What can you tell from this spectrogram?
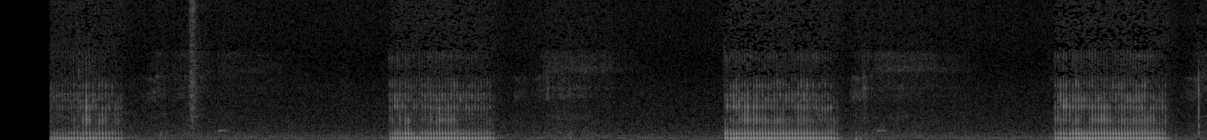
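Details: Coach the Bulldog asleep and snoring: four loud, rasping snores, each lasting about a second, roughly every three seconds, with softer breathing sounds between them.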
